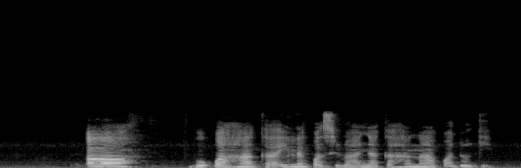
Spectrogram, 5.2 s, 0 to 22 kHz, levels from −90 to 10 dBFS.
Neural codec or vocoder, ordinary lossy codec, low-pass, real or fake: none; none; 7.2 kHz; real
